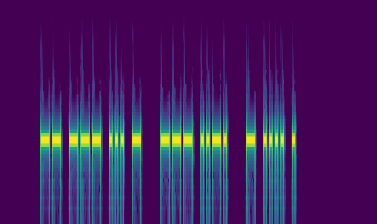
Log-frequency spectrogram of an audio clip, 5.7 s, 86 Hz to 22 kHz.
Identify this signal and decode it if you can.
Morse code, heard as a keyed tone, about 35 wpm, 700 Hz. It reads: MOST OF THE
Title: Speed-Racing - Sets of 3 Words 28wpm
